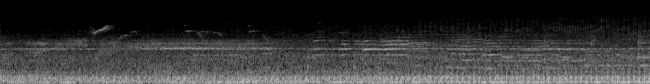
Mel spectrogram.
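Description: A vehicle's engine running steadily with road noise, with a few short high chirps about one and two seconds in.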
